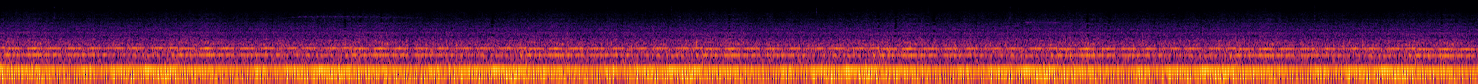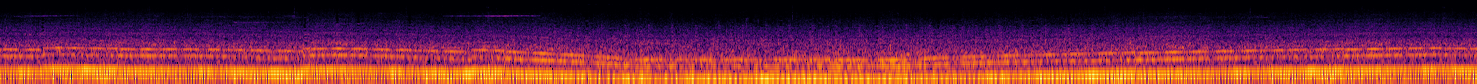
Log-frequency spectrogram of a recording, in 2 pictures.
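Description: A bus engine hums steadily, drops in pitch as the bus slows, then rises again as it speeds up.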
